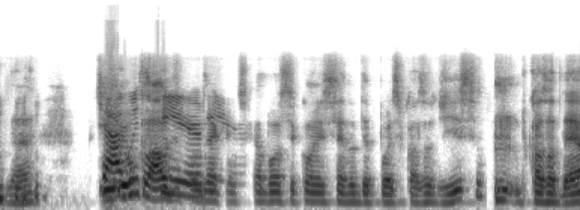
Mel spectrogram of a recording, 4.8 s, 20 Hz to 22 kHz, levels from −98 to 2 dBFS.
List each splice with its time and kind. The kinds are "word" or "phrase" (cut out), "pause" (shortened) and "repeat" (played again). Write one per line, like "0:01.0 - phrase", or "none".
0:01.7 - word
